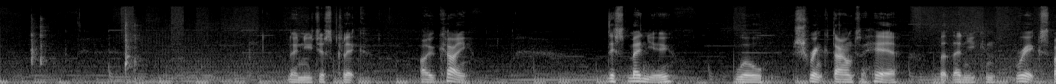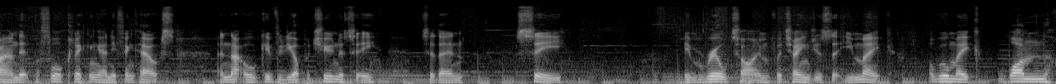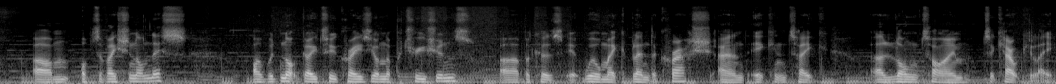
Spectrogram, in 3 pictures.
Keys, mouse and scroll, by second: 6.4 click, 9.7 click, 15.2 click, 17.1-18.1 middle drag, 19.2-20.2 middle drag.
